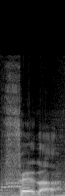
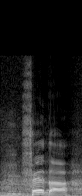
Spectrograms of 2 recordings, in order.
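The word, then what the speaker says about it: fedha: going also to see there is another word feather feather feather spells f-e-d-h-a which means silver silver and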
